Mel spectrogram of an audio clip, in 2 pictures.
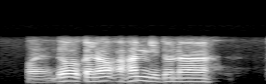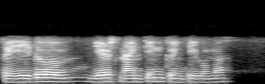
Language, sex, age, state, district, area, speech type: Manipuri, male, 18-30, Manipur, Senapati, rural, conversation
